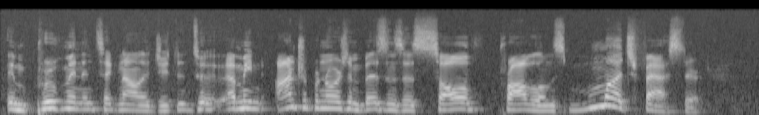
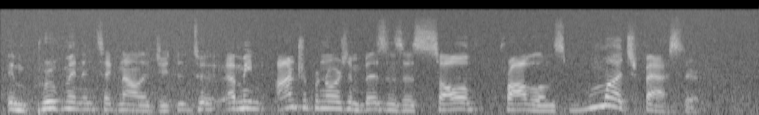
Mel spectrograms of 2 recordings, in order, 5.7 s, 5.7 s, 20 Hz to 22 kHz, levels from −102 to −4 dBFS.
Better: first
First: hiss; faint; throughout; 25 dB below the speech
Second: hiss; loud; throughout; 10 dB below the speech

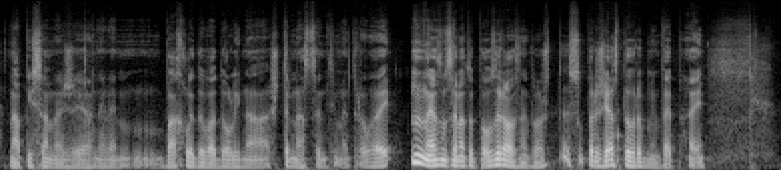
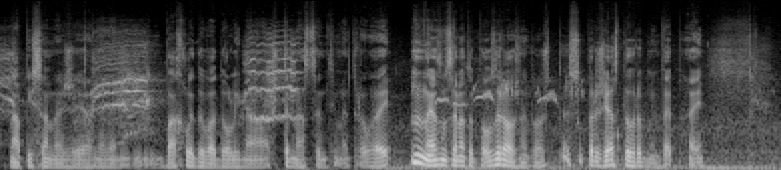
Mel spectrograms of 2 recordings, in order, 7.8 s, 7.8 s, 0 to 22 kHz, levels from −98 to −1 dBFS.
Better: first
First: none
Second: animal sounds; loud; throughout; 8 dB below the speech

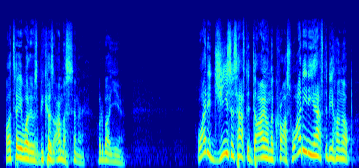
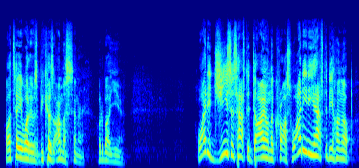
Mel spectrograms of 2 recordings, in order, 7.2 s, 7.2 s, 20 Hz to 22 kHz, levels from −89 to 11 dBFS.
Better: first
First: none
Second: thin; very slightly; fading below 550 Hz

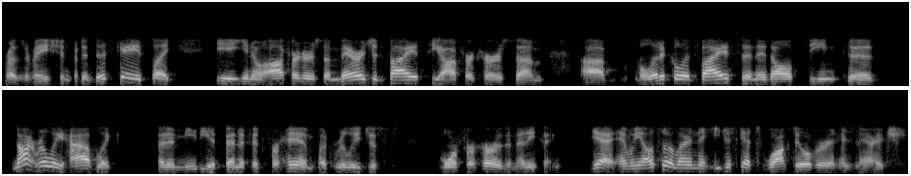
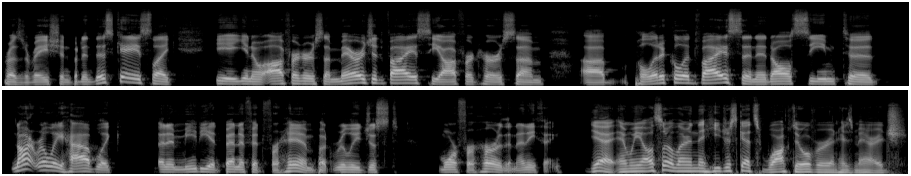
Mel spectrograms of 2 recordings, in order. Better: second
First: phone-call audio; poor line; nothing above 3.5 kHz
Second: none

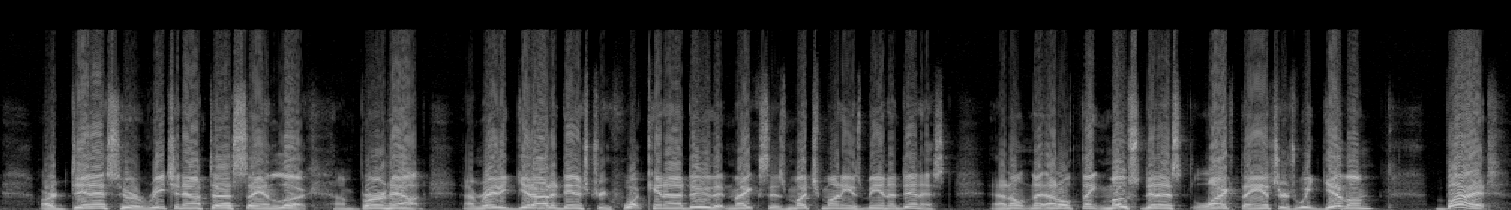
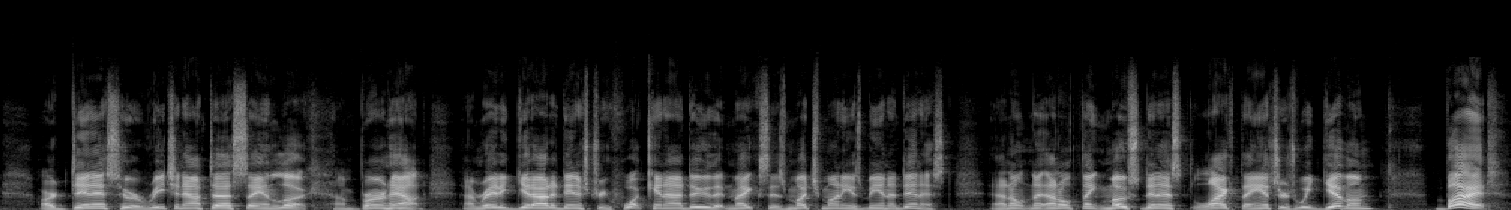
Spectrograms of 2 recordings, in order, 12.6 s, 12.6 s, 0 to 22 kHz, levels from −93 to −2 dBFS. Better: second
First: distortion; heavy; 12% of the sound clipped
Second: none

